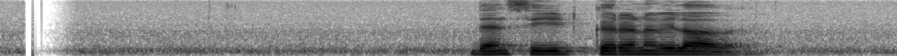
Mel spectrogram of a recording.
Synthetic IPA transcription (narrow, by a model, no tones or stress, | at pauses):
d̪ɛnsiːʈkəɾənəʋelaːʋə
